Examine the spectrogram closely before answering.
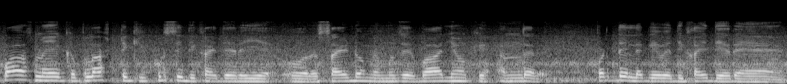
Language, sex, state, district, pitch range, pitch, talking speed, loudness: Hindi, male, Rajasthan, Bikaner, 140-170 Hz, 150 Hz, 185 wpm, -13 LUFS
